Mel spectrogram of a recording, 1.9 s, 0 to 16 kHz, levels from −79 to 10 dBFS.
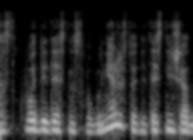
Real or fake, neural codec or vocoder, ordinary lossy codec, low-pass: fake; vocoder, 22.05 kHz, 80 mel bands, Vocos; Opus, 16 kbps; 9.9 kHz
